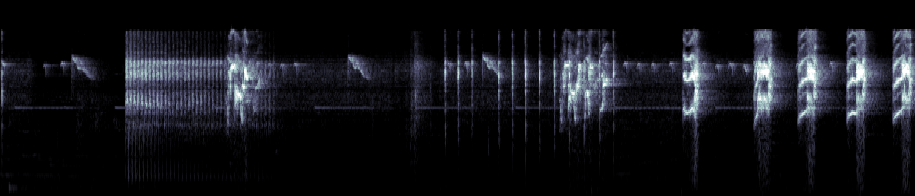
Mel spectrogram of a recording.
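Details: Lovebird song used to prompt other lovebirds to sing: a harsh rasping burst, a jumble of quick clicks and chirps, then five loud shrill chirps repeated about every half second.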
